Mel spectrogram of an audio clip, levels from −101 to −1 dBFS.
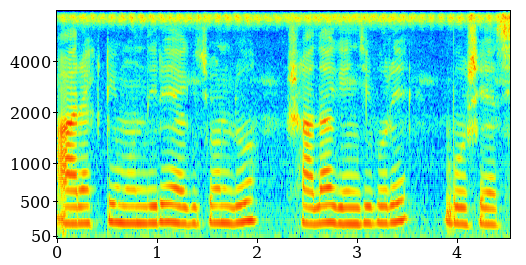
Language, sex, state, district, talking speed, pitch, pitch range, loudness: Bengali, female, West Bengal, Paschim Medinipur, 130 wpm, 220 Hz, 215-230 Hz, -20 LUFS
